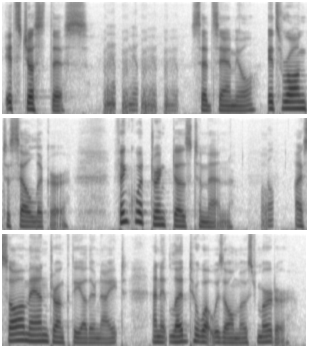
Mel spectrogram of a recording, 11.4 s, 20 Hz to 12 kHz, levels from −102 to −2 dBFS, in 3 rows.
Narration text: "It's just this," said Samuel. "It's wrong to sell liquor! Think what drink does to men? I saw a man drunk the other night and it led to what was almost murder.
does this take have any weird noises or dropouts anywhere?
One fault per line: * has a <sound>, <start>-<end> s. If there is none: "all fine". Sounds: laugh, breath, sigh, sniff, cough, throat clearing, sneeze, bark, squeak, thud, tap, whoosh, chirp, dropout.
* has a laugh, 1.3-2.2 s
* has a laugh, 7.0-7.2 s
